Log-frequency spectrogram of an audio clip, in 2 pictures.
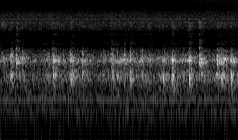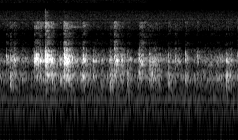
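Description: Train running on the track, irregular clicking and rattling over a steady hum, with louder clatter about four seconds in.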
